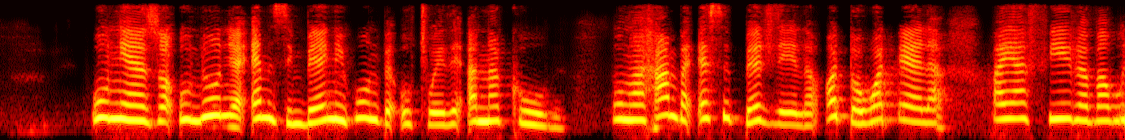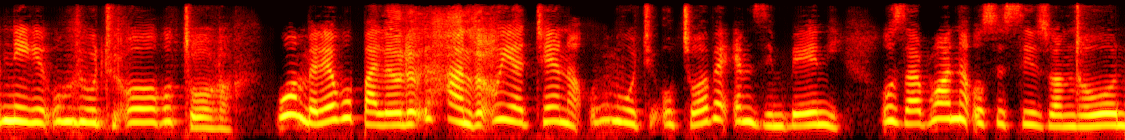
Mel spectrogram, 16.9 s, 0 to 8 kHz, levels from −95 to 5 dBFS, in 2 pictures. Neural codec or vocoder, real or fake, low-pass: codec, 16 kHz, 0.5 kbps, X-Codec, WavLM features, trained on Multilingual LibriSpeech; fake; 7.2 kHz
